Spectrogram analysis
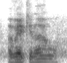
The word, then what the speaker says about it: oregano: Those cuttings were oregano. I thought they were oregano. That's how I pronounce it. I know some people say oregano. I say oregano.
